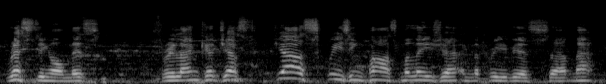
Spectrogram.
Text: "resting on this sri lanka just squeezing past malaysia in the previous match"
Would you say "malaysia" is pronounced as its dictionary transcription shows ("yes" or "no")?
yes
